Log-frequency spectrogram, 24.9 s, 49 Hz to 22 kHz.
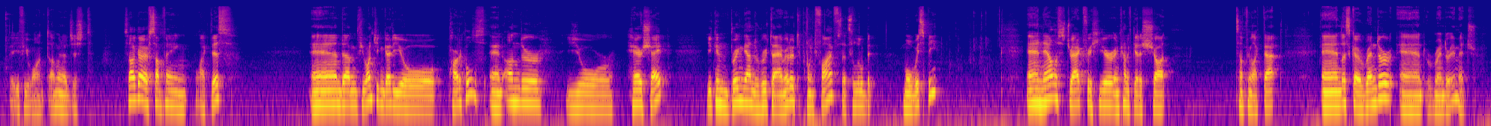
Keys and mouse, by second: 7.1 click, 10.3-13.1 drag, 15.2 z, 15.9 ctrl+s, 16.2 ctrl+s, 17.0-20.5 drag, 21.5 ctrl+s, 22.5-24.8 drag.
